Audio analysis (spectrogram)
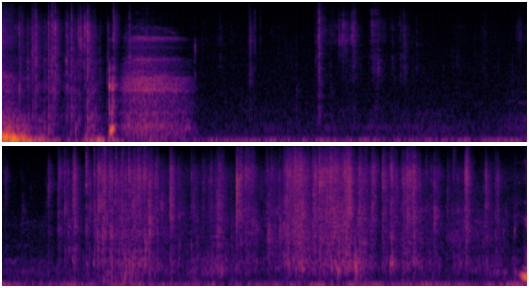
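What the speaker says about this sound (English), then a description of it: "I just wanted to have the sounds of the packet" A plastic salad packet crinkles loudly up close at first, falls quiet for a few seconds, then rustles and crackles again in busy bursts.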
